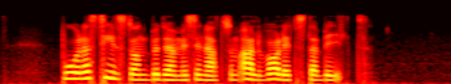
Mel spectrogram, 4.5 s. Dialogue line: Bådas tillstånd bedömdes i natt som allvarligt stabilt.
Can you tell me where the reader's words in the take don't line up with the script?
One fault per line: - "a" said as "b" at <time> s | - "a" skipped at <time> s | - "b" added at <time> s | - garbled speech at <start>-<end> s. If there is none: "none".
none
